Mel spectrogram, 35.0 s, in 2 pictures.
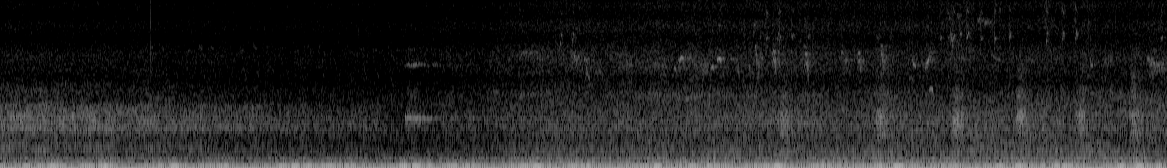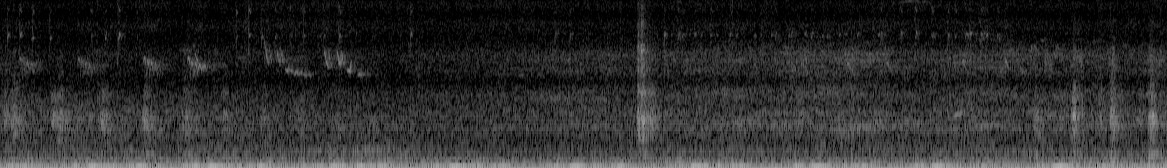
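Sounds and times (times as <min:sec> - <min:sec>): birds chirping: 0:07.7 - 0:35.0.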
